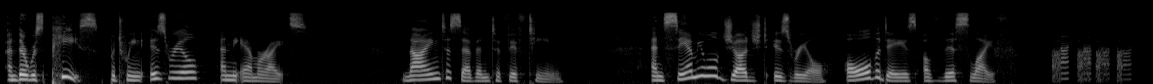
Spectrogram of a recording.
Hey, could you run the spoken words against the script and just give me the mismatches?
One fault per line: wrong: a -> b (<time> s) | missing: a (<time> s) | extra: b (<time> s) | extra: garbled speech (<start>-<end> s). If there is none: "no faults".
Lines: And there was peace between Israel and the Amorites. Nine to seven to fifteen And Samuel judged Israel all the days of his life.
wrong: his -> this (9.4 s)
